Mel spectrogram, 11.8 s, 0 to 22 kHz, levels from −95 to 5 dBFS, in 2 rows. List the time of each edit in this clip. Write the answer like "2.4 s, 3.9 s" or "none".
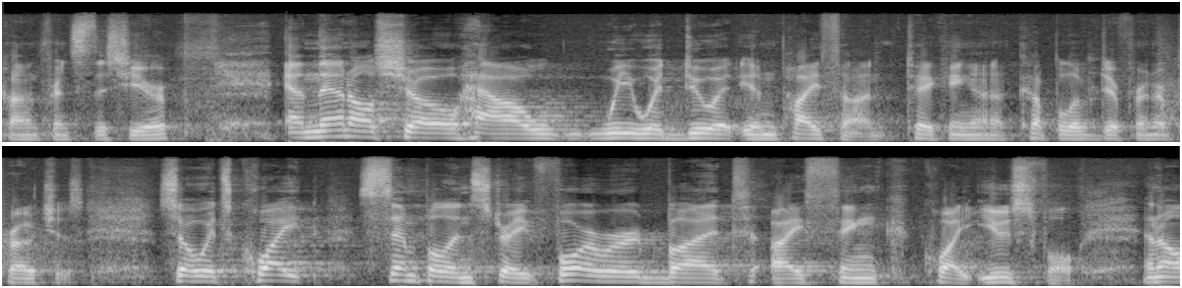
none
